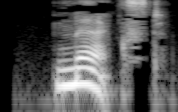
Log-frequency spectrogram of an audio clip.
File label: "Next", English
